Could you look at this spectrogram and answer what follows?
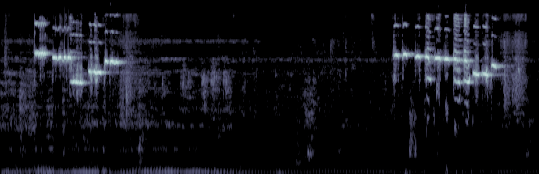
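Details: Mangrove whistler singing: two bursts of loud, clear whistled notes, each phrase a quick run of about eight to ten notes stepping downward in pitch, separated by a few seconds of silence; a faint low hum underneath early on.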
